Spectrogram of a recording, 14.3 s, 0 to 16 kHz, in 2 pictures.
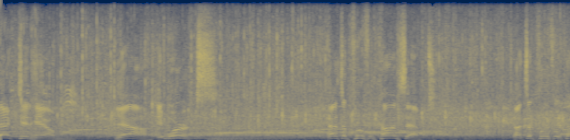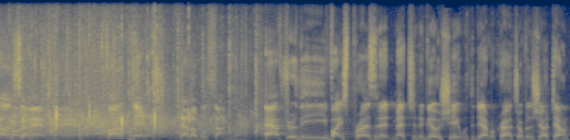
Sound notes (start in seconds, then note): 2.9 cheers and applause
